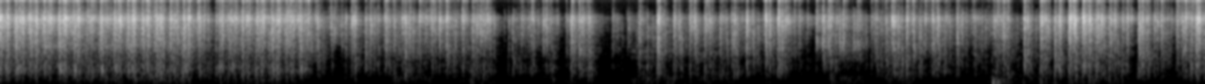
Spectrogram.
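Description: Gloved fingertips hold and crinkle and rub the cream-coloured plastic wrapper of a sealed, full waffle bar. A dense, bright crackling rustle runs almost continuously, with brief quieter pauses around the middle.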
